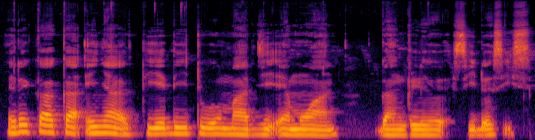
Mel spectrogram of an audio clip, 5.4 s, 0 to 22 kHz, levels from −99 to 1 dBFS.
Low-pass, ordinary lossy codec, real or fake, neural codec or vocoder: none; none; real; none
